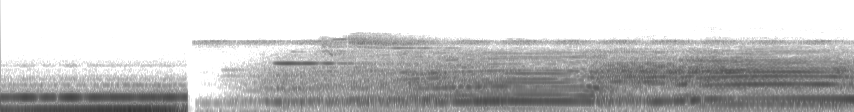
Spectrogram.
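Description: Cows low from a herd outdoors.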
